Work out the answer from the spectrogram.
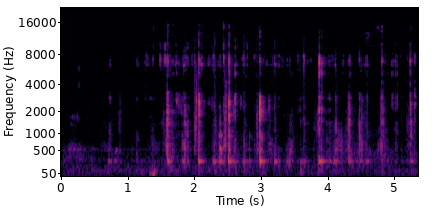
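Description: A person chewing and biting food close to the microphone: a quick run of short, sharp mouth clicks and smacks that starts about a second and a half in.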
